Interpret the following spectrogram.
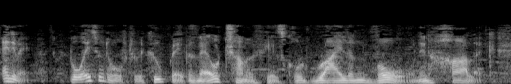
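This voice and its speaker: In a British radio drama, an actor voices an insistent, well-bred amateur detective, with an upper-class English accent and plummy, dry wit. He speaks briskly in a low, very animated male voice, recounting things earnestly. The sound is lo-fi, with a faint crowd in the background.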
